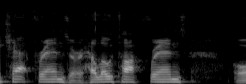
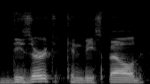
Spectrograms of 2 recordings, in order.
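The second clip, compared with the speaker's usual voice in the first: ordinary talk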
